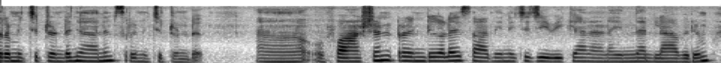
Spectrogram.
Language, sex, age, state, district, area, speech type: Malayalam, female, 30-45, Kerala, Malappuram, rural, spontaneous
